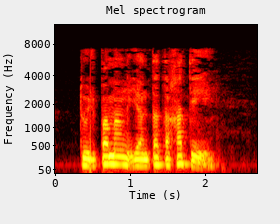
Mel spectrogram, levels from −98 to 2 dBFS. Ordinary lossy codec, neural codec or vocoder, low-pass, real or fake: AAC, 32 kbps; none; 7.2 kHz; real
